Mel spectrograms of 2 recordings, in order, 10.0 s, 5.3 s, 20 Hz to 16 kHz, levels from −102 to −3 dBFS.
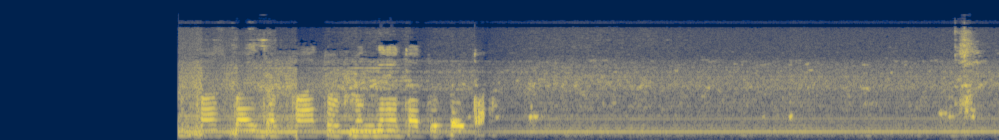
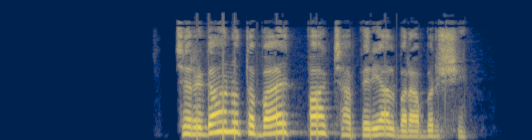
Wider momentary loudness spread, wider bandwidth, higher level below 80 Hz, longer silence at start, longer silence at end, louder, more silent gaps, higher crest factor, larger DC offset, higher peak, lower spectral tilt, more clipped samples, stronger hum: first, 16 LU vs 8 LU; second, 9.2 kHz vs 11 kHz; second, -64 dBFS vs -54 dBFS; about the same, 1.75 s vs 1.75 s; second, 0 s vs 0.65 s; about the same, -18 LUFS vs -18 LUFS; neither; about the same, 18 dB vs 16 dB; neither; about the same, -2 dBFS vs -2 dBFS; about the same, -4.5 dB/octave vs -4.5 dB/octave; neither; neither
